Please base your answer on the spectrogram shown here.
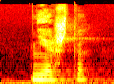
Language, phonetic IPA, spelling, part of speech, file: Belarusian, [ˈnʲeʂta], нешта, pronoun, Be-нешта.ogg
- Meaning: something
